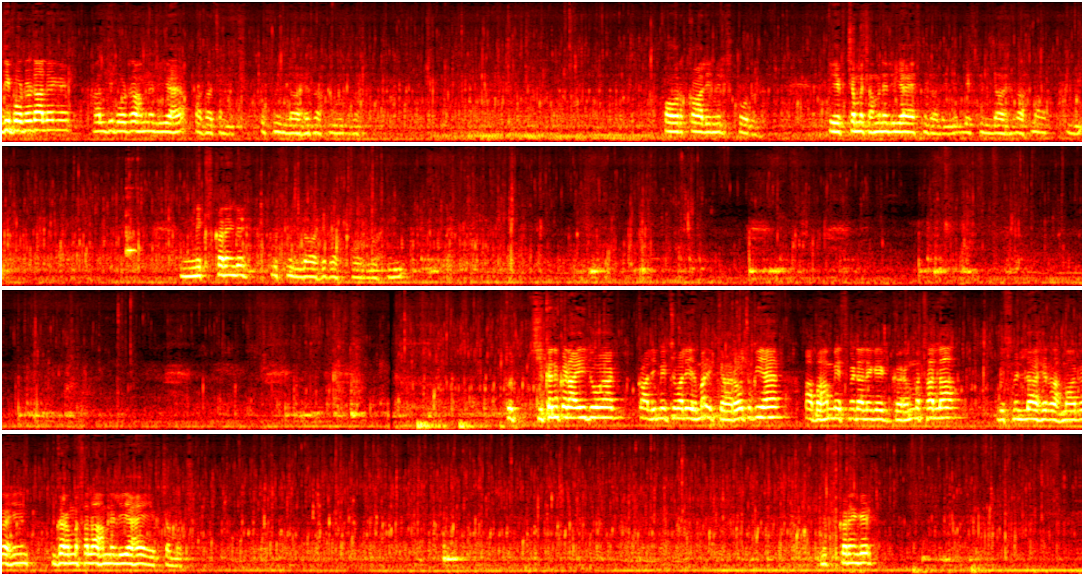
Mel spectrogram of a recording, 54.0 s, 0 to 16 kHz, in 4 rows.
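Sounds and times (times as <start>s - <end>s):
gravy bubbling in a pot: 0.0s - 54.0s
spatula stirring thick curry: 16.0s - 43.0s.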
